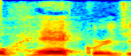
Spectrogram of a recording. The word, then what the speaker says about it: recorde: Não é bater o recorde, não, bem. Que não é o ré, que é a sílaba mais forte, a tônica.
